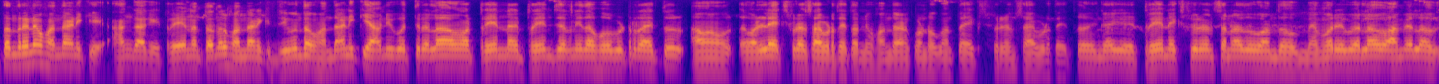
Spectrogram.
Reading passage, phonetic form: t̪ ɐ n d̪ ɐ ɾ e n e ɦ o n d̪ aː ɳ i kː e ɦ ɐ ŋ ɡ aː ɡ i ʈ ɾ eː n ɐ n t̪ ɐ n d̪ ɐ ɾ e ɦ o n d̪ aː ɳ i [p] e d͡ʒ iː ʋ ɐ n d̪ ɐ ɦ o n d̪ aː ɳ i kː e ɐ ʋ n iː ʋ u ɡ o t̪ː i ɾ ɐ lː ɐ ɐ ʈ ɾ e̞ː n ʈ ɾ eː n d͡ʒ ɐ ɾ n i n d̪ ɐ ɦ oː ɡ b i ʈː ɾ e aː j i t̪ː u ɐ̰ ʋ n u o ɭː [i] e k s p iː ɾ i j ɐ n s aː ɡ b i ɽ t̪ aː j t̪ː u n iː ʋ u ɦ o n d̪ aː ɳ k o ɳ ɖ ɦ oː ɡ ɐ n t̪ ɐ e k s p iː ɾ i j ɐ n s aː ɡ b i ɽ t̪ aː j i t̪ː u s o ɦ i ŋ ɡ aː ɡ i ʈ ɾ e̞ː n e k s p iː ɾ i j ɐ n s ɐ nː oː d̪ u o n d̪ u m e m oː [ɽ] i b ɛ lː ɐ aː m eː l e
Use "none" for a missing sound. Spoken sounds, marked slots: k, e, ɾ

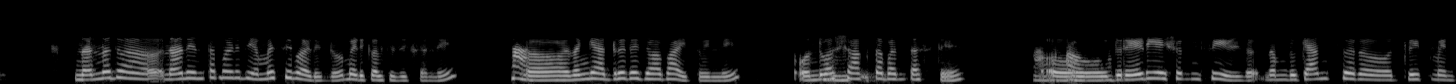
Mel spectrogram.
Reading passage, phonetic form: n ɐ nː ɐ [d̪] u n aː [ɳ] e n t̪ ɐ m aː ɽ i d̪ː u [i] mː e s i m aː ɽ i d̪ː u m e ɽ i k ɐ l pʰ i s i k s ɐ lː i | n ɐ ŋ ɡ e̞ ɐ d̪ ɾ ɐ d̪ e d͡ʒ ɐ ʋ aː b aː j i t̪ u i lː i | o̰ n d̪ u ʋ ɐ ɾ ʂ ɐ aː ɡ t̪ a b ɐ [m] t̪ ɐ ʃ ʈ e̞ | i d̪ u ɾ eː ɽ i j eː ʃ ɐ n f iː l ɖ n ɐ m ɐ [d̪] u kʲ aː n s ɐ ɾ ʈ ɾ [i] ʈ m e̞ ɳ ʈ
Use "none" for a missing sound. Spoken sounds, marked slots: d̪, n, e, n, d̪, iː

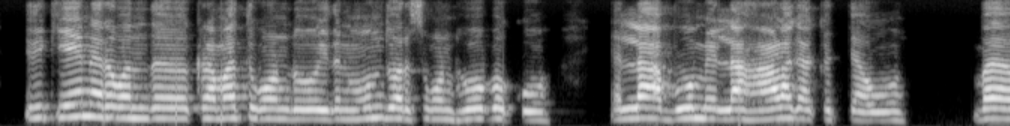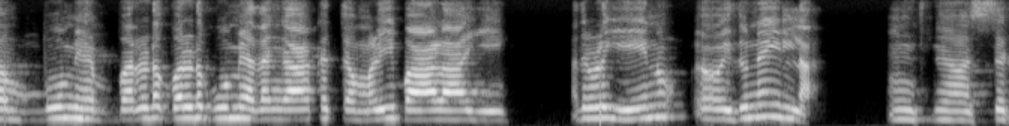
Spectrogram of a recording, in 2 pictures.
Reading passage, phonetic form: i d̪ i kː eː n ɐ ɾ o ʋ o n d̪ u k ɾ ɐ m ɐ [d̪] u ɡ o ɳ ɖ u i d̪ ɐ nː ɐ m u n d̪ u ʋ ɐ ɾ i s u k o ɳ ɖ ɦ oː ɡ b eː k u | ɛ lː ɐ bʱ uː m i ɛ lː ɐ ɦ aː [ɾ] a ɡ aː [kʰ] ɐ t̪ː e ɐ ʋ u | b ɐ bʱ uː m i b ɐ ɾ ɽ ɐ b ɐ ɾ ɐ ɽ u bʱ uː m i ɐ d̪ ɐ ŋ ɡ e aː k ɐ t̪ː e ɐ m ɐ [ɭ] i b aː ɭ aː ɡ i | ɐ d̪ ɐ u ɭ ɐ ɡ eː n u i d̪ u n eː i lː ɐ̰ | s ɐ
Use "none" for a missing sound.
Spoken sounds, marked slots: t̪, ɭ, k, ɭ

